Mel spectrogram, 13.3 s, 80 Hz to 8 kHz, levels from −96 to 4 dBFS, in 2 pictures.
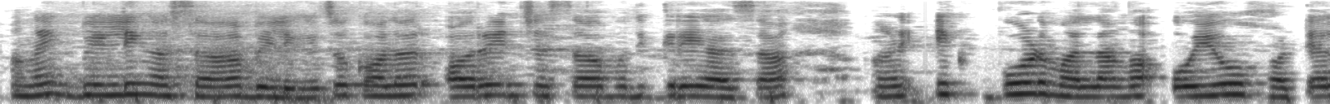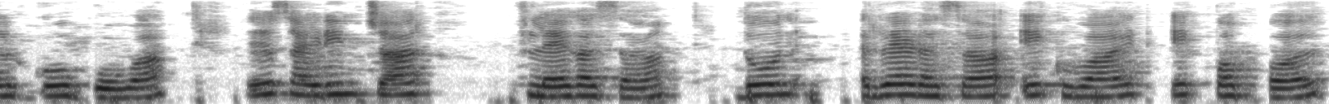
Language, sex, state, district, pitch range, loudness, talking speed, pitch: Konkani, female, Goa, North and South Goa, 235-265 Hz, -16 LUFS, 145 wpm, 250 Hz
